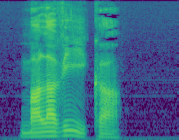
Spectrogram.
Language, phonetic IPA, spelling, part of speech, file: Polish, [ˌmalaˈvʲijka], Malawijka, noun, Pl-Malawijka.ogg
